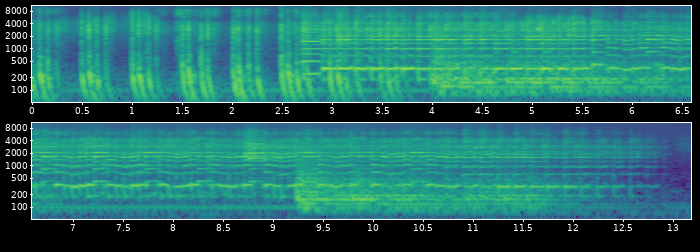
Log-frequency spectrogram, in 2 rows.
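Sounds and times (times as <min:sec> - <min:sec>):
horse hooves clip-clopping: 0:00.0 - 0:02.7
sustained music: 0:02.7 - 0:12.8.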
